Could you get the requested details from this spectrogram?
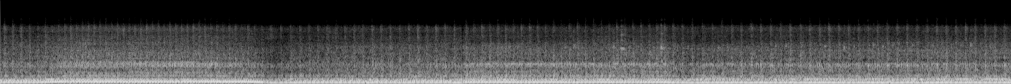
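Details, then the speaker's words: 434 cu in twin-turbo methanol Chevy V8 in a jet sprint boat: a deep uneven knock, roughly ninety beats a minute, thuds through a lumpy idle; the motor sounds bad, possible bottom-end knock. "It's quite a sound like a knock, eh? Knock knock."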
